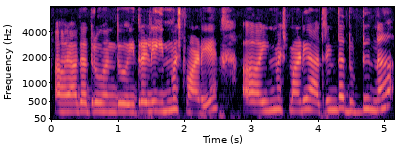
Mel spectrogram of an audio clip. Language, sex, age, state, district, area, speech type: Kannada, female, 30-45, Karnataka, Davanagere, rural, spontaneous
